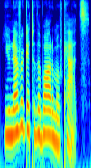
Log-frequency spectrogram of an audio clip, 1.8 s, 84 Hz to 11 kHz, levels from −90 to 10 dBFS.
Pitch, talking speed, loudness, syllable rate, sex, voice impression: 220 Hz, 265 wpm, -16 LUFS, 5.8 syllables/s, female, feminine, slightly adult-like, clear, slightly fluent, slightly refreshing, friendly, slightly lively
